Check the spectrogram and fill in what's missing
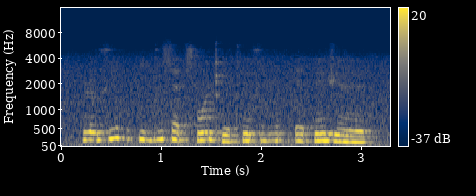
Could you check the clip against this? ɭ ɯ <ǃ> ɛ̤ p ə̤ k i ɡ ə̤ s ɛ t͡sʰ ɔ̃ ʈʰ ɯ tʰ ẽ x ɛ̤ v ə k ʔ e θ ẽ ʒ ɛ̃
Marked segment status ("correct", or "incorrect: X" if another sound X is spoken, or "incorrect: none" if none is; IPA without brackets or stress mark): incorrect: x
